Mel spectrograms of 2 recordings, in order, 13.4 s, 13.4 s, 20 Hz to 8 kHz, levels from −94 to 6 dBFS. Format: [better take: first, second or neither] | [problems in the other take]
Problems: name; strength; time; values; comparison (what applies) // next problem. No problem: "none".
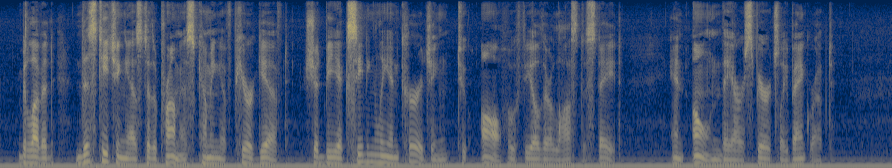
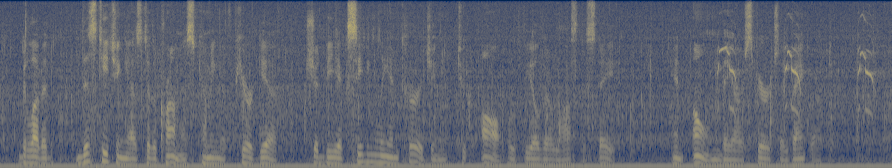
first | background sound (Bird vocalization, bird call, bird song + Frying (food)); 8 dB below the speech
